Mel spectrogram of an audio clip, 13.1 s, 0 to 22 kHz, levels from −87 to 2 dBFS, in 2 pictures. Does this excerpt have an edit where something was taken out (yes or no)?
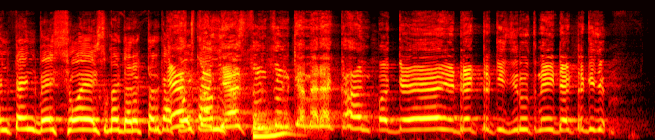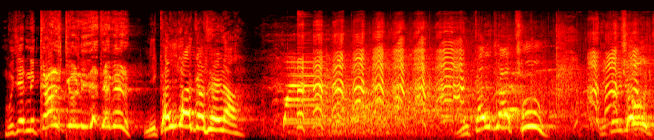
no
